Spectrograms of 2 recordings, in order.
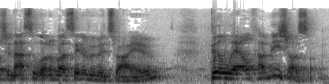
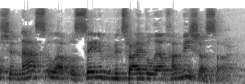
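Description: First: A pause comes before B'Leil Chamishasar. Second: No pause before B'Leil Chamishasar.

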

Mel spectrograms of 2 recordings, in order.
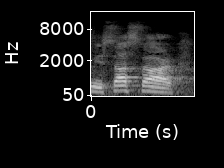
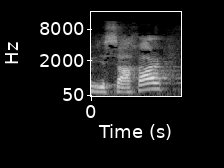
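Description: First: The name has two separate s sounds. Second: The name has a single s sound. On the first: "the Shin goes from Yisachar" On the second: "to Yisachar"

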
